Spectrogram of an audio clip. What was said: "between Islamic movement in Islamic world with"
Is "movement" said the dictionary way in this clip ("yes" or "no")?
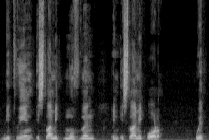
yes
